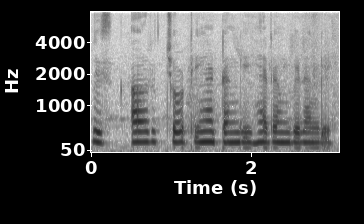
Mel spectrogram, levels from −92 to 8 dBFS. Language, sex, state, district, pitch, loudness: Hindi, female, Uttar Pradesh, Lucknow, 215 Hz, -15 LUFS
